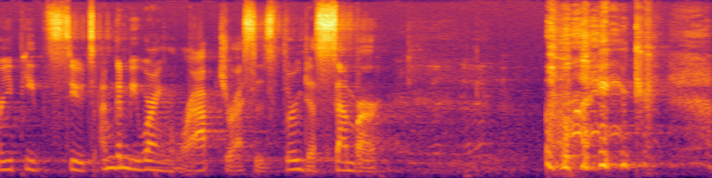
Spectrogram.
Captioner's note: laughs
